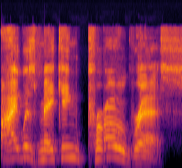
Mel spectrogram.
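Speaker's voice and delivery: high, yelled, bad fake American accent. Reviewing a film scene, the speaker quotes an actor, mimicking a scream in bad American accent. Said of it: "he just screams".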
